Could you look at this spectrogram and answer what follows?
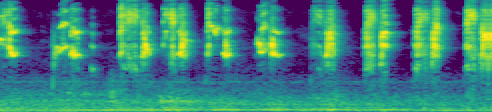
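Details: Local long-tailed shrike from Kendal, master recording for training birds: harsh, grating squawks delivered about twice a second in an even, repetitive series.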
